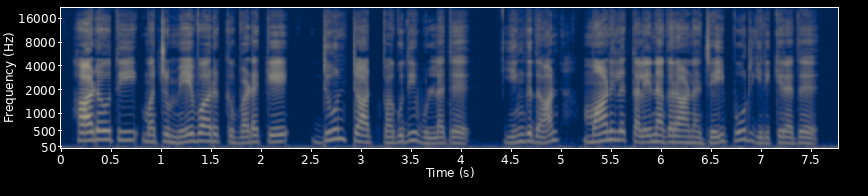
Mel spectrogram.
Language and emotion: Tamil, neutral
